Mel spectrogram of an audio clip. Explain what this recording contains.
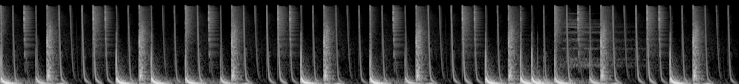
Electro Fab 003
Produced for music as main beat.
drum, electro, industrial, loops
